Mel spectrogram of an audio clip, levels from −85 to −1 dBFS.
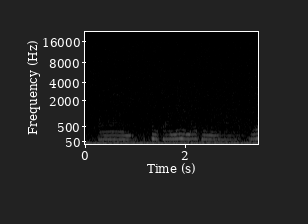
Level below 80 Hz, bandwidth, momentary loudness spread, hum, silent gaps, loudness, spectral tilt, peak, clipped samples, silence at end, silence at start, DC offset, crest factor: -80 dBFS; 16.5 kHz; 3 LU; none; none; -63 LUFS; -4 dB/octave; -50 dBFS; under 0.1%; 0 s; 0 s; under 0.1%; 14 dB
